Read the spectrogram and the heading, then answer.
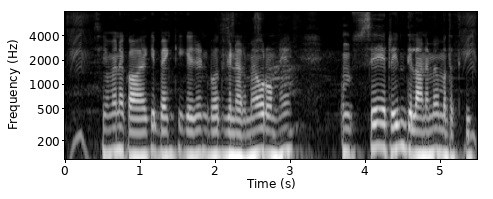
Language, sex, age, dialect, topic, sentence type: Hindi, male, 18-24, Hindustani Malvi Khadi Boli, banking, statement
